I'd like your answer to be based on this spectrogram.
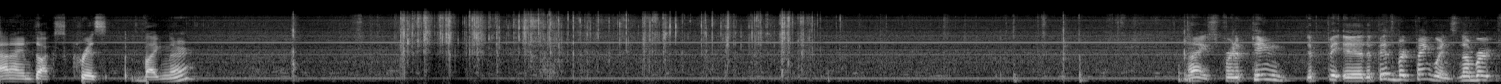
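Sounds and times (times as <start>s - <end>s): foil pack crinkling and tearing: 3.9s - 8.9s.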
